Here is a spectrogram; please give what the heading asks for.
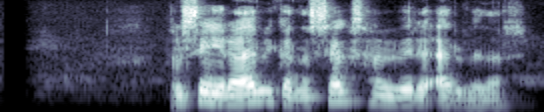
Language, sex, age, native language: Icelandic, female, 50-59, Icelandic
